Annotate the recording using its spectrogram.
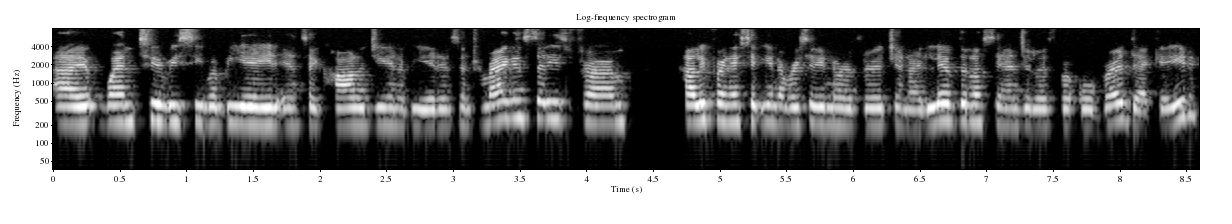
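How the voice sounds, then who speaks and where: Speaking at a very fast pace, a woman uses a medium pitch and a monotone, flat intonation. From El Salvador. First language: Spanish. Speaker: university student services director. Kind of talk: introduction speech on a video event.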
